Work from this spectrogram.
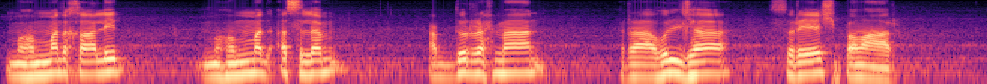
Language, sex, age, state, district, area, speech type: Urdu, male, 30-45, Uttar Pradesh, Balrampur, rural, spontaneous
